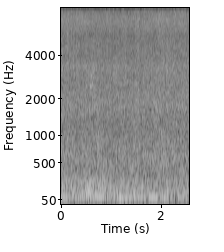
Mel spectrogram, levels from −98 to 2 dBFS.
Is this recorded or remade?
remade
